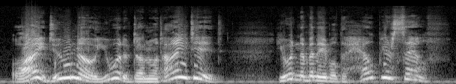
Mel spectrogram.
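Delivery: high, loud, insistent contradiction; heated retort. A narrator's reading. Sinner arguing with the priest, heated retort. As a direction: fling it back at him forcefully.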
